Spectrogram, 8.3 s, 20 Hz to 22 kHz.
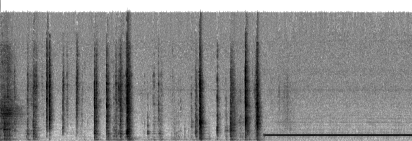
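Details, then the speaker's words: Sony TC-WR665 double cassette deck, probably early 1990s, previously with once-a-second speed wobble from a bulged pinch roller, after swapping pinch rollers: transport clicks then a clean steady test tone holding pitch, no wobble. Steady tape playback. "well that sounds reasonable hasn't got that once a second wble if that's the right would which it probably isn't"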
